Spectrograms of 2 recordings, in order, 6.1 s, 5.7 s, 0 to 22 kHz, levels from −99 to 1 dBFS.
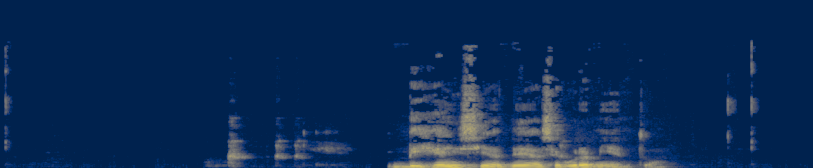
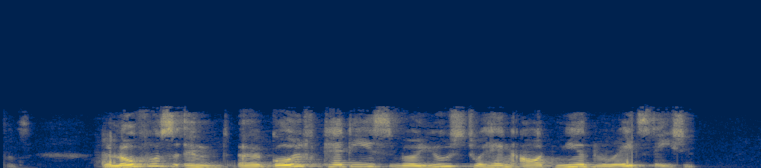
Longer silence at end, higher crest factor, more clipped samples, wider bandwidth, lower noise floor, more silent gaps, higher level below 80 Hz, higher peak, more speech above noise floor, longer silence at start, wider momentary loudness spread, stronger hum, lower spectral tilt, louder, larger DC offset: first, 1.1 s vs 0.5 s; about the same, 20 dB vs 18 dB; neither; first, 16.5 kHz vs 7.8 kHz; first, under -90 dBFS vs -64 dBFS; neither; second, -70 dBFS vs -64 dBFS; second, -8 dBFS vs -2 dBFS; first, over 68 dB vs 45 dB; first, 1.7 s vs 0.75 s; first, 23 LU vs 12 LU; neither; about the same, -5.5 dB/octave vs -5.5 dB/octave; about the same, -22 LUFS vs -20 LUFS; neither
